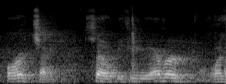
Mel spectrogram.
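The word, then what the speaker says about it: Oroqen: Lulich has done research on a variety of languages, including Russian, Polish, and an endangered language in northeast China and Siberia, pronounced Orichan, right? Orichan.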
